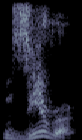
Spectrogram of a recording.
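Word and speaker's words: Xero: the most for me is the accounting platform zero you might use sage or soft line or whatever you use we use zero x e r o i always laugh in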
